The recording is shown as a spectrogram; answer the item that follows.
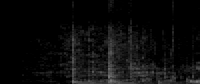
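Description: A ladle stirring harira in a steel pot, starting just under a second in, with a few sharp clicks of metal against the pot over a steady low hum.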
